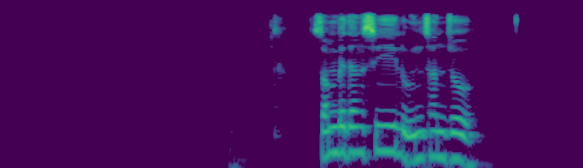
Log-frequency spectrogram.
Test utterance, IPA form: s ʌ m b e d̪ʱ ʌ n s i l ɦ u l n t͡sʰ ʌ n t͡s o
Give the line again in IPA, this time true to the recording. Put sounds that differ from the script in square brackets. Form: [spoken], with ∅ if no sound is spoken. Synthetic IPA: s ʌ m b e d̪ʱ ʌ n s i l ɦ u [∅] n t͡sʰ ʌ n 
